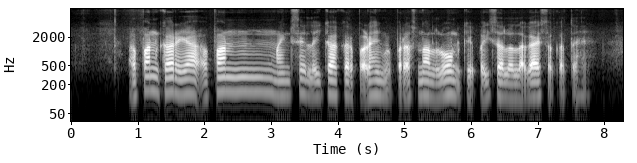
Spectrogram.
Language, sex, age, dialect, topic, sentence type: Chhattisgarhi, male, 31-35, Northern/Bhandar, banking, statement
